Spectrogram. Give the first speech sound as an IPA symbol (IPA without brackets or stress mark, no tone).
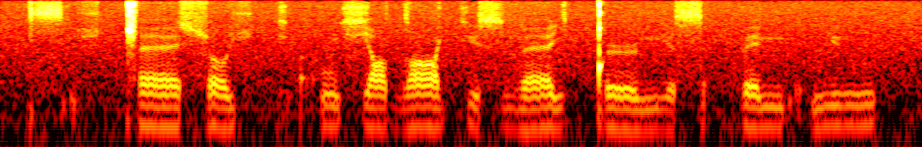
sʲ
